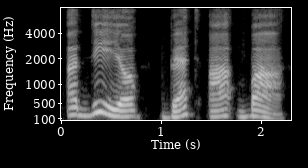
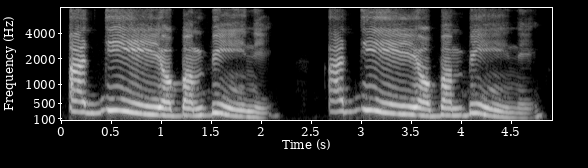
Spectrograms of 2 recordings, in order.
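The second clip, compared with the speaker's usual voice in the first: high, loud start falling away in Italian accent; Italian demonstration; 4 semitones higher, 4 dB louder, slower than usual. Shown as a demonstration. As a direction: sing out the Italian farewell, stretching the end. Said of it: "This is how you say".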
